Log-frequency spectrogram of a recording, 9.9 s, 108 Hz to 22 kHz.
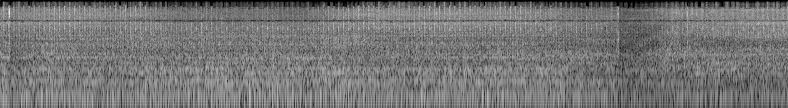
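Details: Toyota Corolla Ceros, 4A-FE engine, C50 manual gearbox, idling: light metallic ticking about three per second with hiss; owner unsure if valve or gearbox shafts; slight exhaust corrugated-pipe leak also present.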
